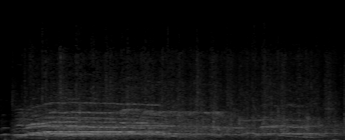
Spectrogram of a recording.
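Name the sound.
audience applause and cheering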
